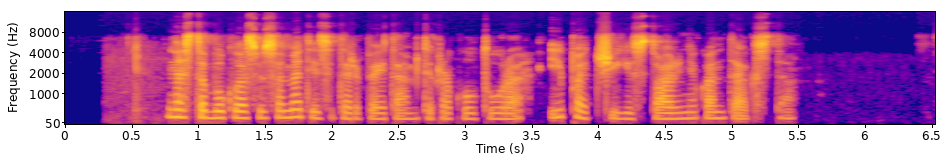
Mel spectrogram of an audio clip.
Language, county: Lithuanian, Kaunas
